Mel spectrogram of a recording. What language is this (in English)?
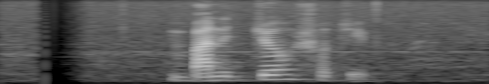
Bangla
